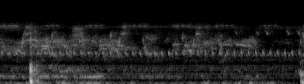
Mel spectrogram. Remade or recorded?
recorded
